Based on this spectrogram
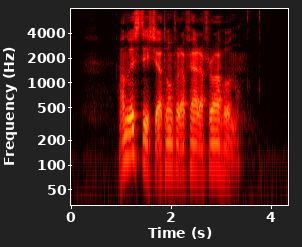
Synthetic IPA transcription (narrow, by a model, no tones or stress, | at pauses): hɑ̰nʋɪst̪əɪçəɑt̪hʊnfoːɾafæːɾafɾɑːɦʊn̰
